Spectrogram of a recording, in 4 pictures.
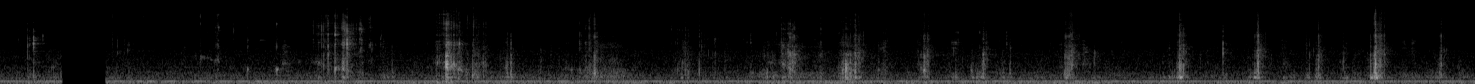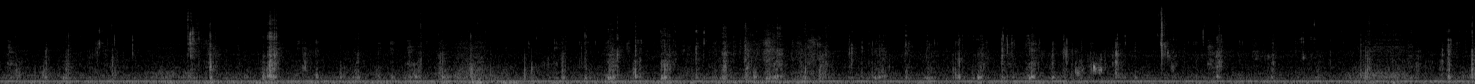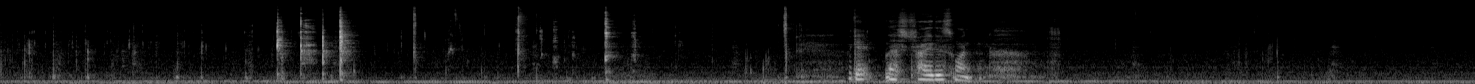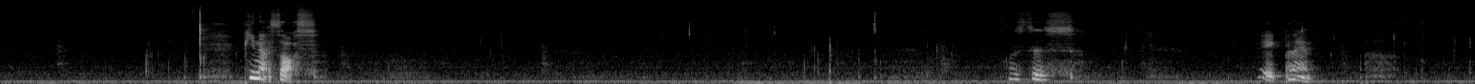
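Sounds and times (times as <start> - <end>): steady low hum: 0.0 - 59.0
crunchy chewing: 1.1 - 37.8, 39.8 - 43.3.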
